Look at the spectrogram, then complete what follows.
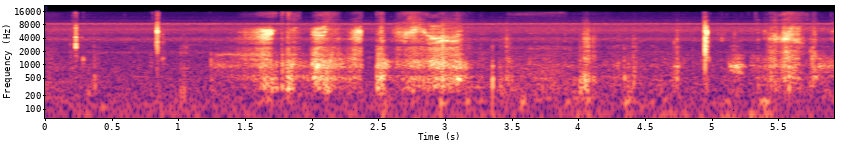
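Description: Mouth noises of a person chewing saucy chicken wings: short wet, smacking bursts in clusters, with a few sharp clicks.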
